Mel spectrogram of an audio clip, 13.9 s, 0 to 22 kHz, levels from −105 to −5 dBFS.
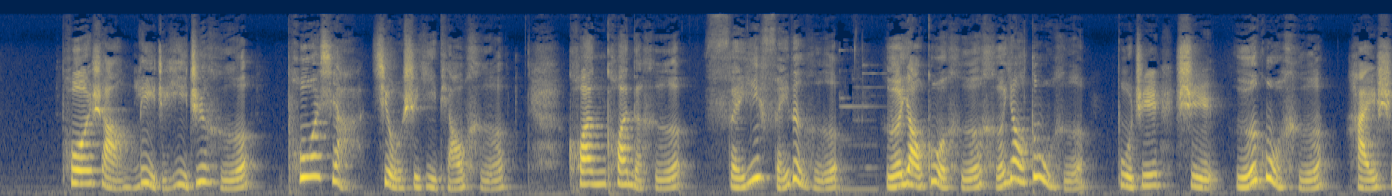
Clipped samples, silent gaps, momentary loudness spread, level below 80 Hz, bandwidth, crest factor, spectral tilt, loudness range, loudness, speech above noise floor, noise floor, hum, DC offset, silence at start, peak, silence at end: under 0.1%; none; 16 LU; -58 dBFS; 16 kHz; 18 dB; -4.5 dB/octave; 3 LU; -19 LUFS; 40 dB; -59 dBFS; none; under 0.1%; 0.65 s; 0 dBFS; 0 s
